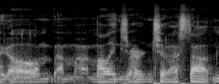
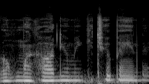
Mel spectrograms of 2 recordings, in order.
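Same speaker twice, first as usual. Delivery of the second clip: high, fussing, doting mom voice; 7 semitones higher than usual. Contrasting how parents react when a kid falls and gets hurt, imitating a mom. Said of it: "Like moms all".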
